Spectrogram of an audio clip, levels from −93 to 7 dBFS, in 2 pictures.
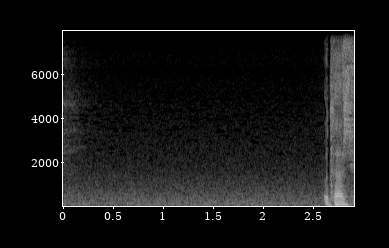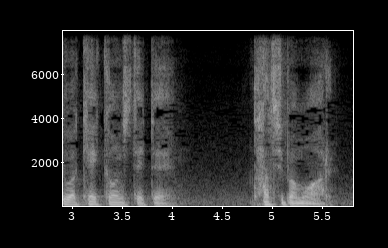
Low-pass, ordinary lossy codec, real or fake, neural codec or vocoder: none; none; real; none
